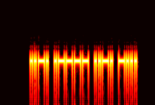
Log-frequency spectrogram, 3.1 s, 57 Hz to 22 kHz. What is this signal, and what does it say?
Morse code, heard as a keyed tone, about 31 wpm, 700 Hz. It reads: F1FB
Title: DXCC-100 Call Signs - 4 Characters - 30wpm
